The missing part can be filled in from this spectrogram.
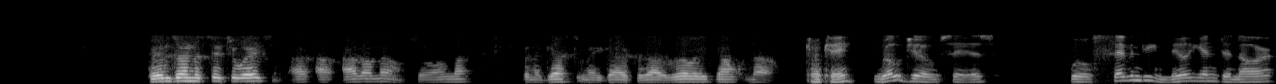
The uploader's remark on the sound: TNTSuperfantastic Conference Call.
